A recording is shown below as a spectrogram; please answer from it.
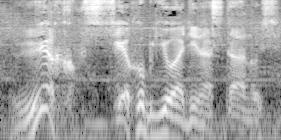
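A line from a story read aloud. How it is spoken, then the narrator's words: Menacing. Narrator (Russian): Да так грозно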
